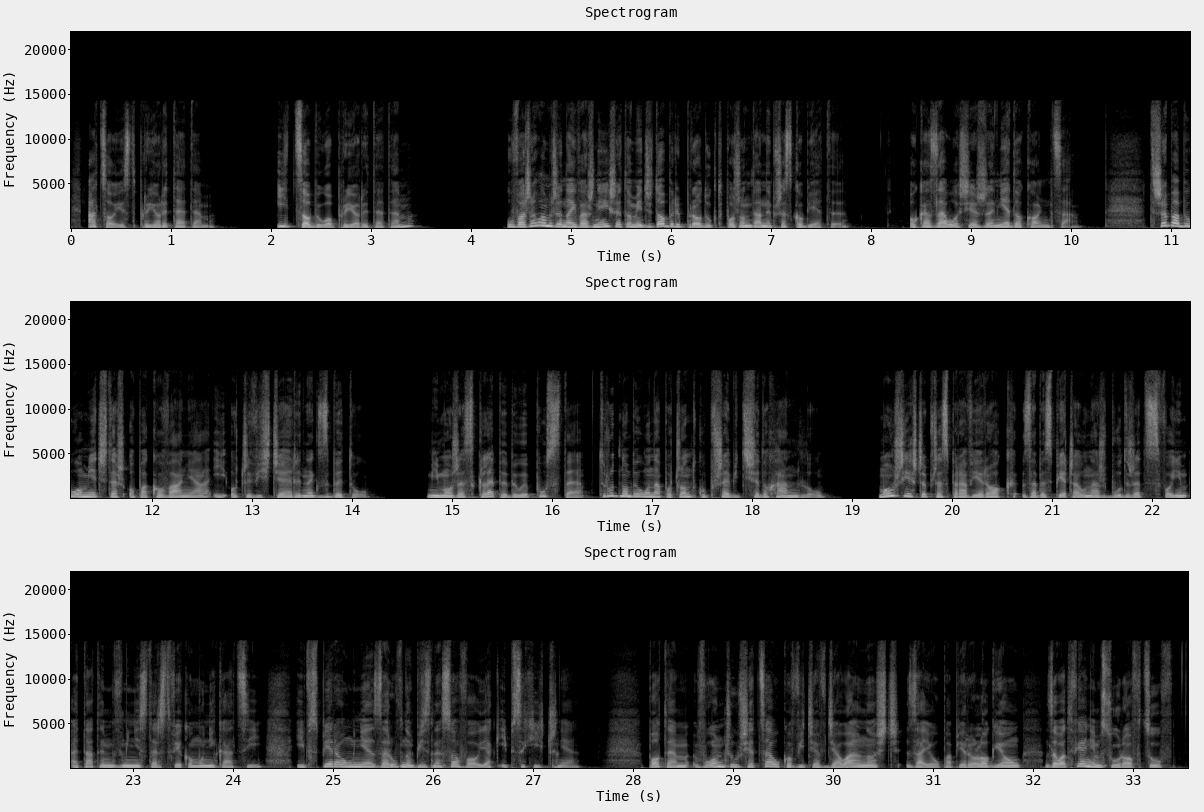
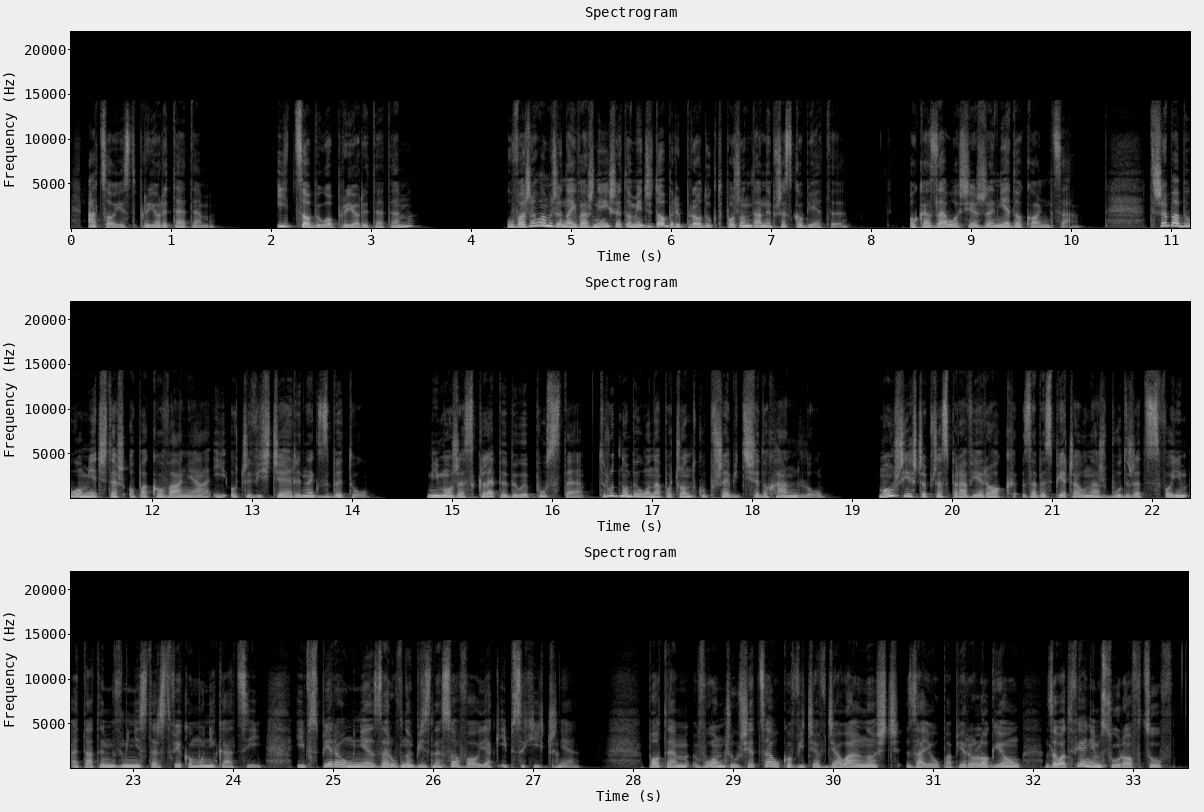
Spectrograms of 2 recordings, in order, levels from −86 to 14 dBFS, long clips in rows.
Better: neither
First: none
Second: none

